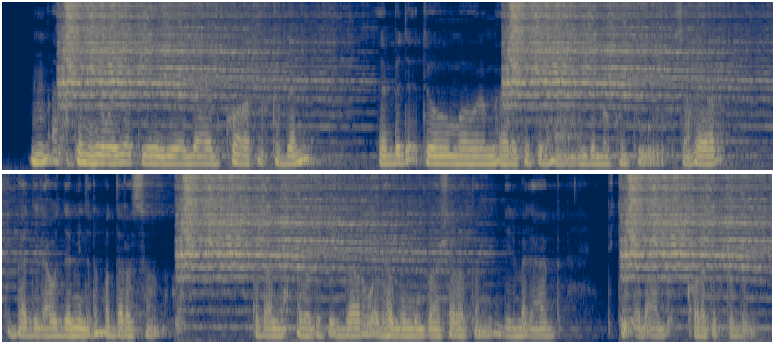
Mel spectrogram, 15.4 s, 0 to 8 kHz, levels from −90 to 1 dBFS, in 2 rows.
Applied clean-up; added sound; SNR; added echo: none; Screech; 2 dB; reverberation time 1.1 s.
